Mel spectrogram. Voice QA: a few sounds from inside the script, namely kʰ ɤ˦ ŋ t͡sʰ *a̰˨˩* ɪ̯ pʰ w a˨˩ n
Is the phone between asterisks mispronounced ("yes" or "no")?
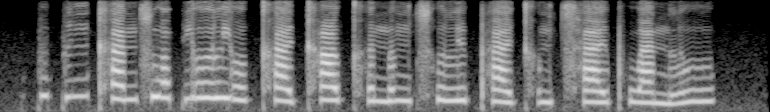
yes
